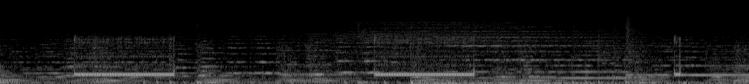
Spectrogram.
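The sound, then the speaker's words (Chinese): A mobile phone call rings out on the line: two steady, mid-pitched ringback tones, each about a second long, separated by a two-second pause, over a faint hum of background noise. “我打手机给他看看好了。”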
